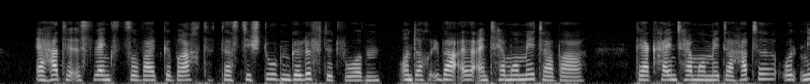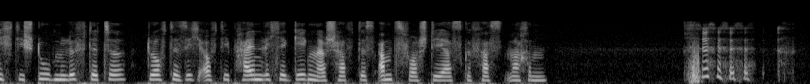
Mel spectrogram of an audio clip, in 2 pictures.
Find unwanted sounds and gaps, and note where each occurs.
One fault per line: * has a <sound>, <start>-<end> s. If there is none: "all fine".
* has a laugh, 14.9-16.1 s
